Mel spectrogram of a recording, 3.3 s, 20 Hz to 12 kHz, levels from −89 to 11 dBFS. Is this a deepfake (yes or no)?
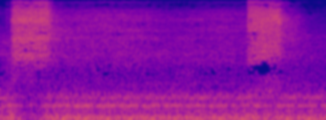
yes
